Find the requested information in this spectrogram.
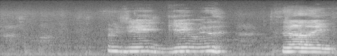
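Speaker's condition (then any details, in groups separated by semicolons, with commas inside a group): ALS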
